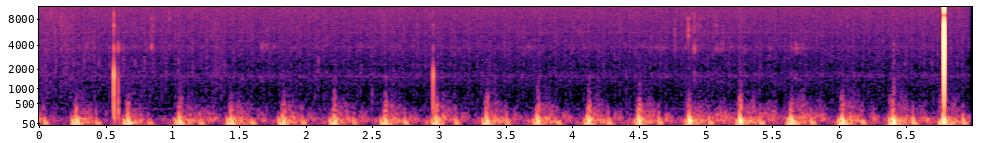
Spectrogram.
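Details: Compressed heart sounds: fast, low, thudding heartbeats, mostly steady but unevenly spaced in places, with a few sharp contact clicks; frequent irregular (ectopic) beats.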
